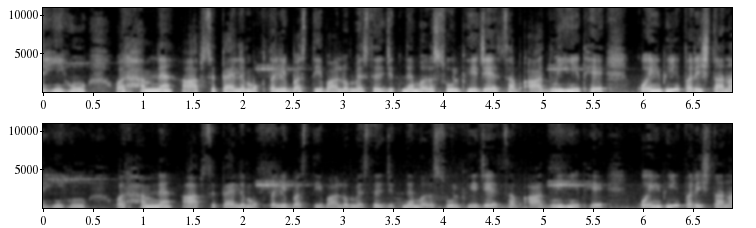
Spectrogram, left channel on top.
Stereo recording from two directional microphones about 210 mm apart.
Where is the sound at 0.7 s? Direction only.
40° left (ahead or behind).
